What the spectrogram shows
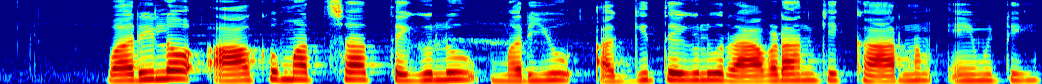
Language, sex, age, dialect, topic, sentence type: Telugu, female, 51-55, Central/Coastal, agriculture, question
